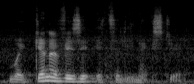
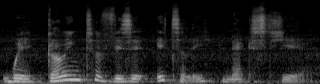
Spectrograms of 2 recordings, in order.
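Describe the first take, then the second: First: 'Going to' is reduced and run together as 'gonna'. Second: 'Going to' is said fully, every sound clear. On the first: "and as a weak form" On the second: "I'll pronounce it as a strong form"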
